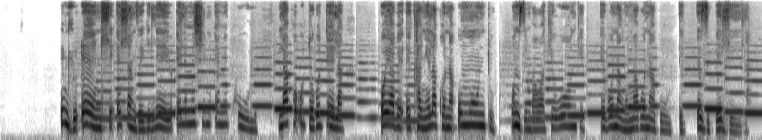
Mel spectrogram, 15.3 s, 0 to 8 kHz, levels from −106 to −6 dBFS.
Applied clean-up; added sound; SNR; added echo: none; Wind instrument, woodwind instrument; 4 dB; none.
